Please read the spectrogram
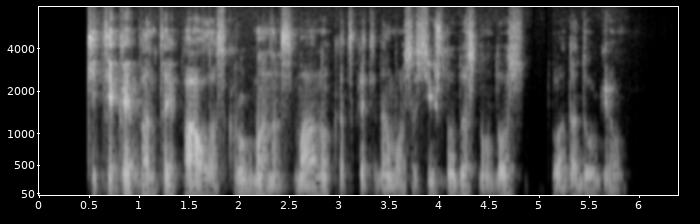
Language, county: Lithuanian, Panevėžys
